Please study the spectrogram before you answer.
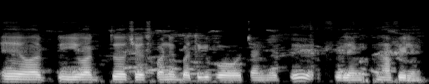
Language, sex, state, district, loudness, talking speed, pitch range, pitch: Telugu, male, Andhra Pradesh, Guntur, -15 LUFS, 155 wpm, 105-115 Hz, 110 Hz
